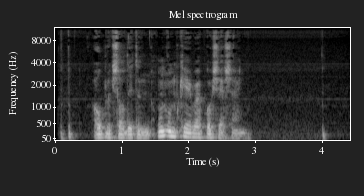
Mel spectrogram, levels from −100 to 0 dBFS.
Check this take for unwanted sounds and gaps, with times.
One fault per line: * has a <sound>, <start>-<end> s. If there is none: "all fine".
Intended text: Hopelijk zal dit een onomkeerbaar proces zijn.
all fine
